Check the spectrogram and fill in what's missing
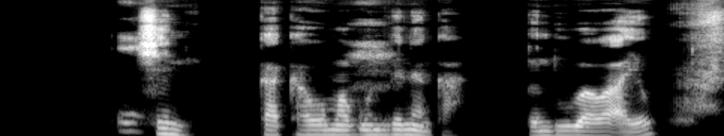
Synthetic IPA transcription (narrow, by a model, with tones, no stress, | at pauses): ʃɪ˦ŋ | ka˨kaː˦woː˦ma˦ɡʷʊ˦ŋɡɪ˦nɐ˨ŋka˨ | d̥ɔ˦nduː˦baː˨waː˦ʔa˨ja˦w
